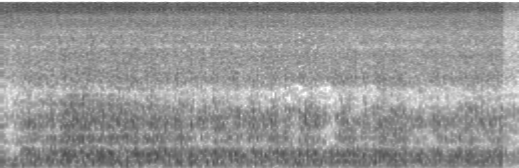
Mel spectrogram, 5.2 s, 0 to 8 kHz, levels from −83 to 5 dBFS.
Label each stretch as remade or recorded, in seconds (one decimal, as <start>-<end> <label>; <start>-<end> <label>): 0.0-2.7 remade; 2.7-3.3 recorded; 3.3-5.2 remade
